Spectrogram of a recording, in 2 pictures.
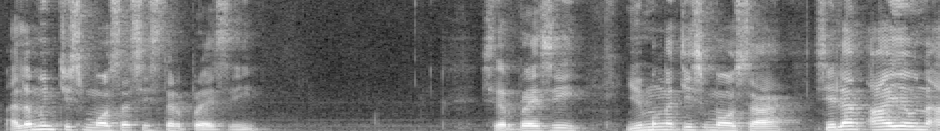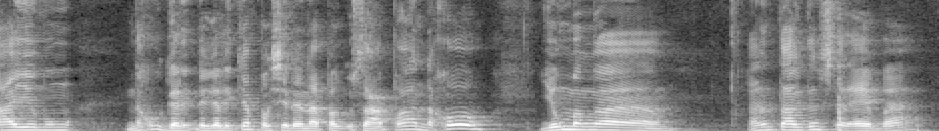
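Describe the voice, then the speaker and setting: A man's voice: fairly high pitch, animated, normal speed, pauses often, darkish tone. A man pastor preaching a sermon, addressing members of his congregation by name and mixing in English phrases.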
